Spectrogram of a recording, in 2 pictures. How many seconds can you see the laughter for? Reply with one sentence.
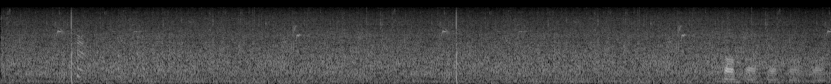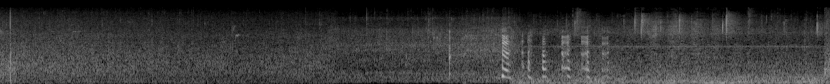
The laughter can be heard for 4 seconds in total.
